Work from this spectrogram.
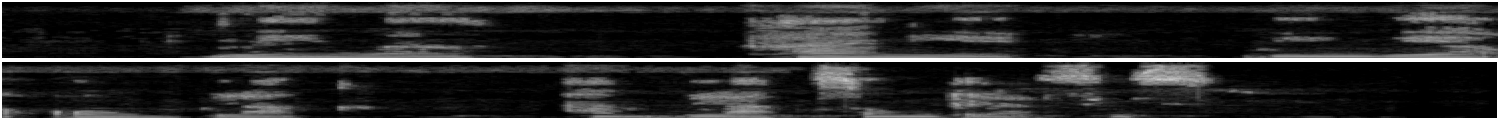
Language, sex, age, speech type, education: Nigerian Pidgin, female, 15-29, spontaneous, tertiary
